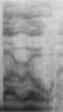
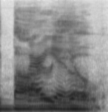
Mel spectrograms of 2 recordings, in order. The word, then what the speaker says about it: Barrieau: Because without the I, it would have been Barrow. Yes, but with the I, Barrio. Yes. Now you got it right. Because E-A-U is pronounced O.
